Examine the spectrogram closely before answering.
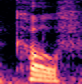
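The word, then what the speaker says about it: קוף: enough to remember cove people sometimes want to pronounce this as a qu like queen and we almost always see a you followed by following the Q in English but a cove really just sounds like a ke Cove next letter is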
